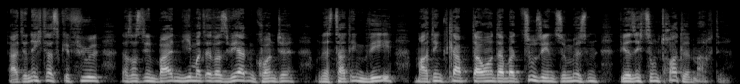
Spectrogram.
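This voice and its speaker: A man narrating a novel as an audiobook in an expressive, dry manner. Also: fairly high pitch, fast talker, few pauses, slightly rough. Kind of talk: scripted narration.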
